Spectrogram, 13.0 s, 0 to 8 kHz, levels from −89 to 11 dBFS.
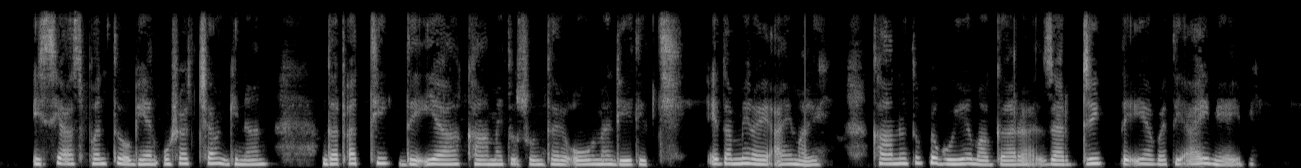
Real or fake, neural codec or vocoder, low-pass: fake; codec, 24 kHz, 0.9 kbps, WavTokenizer, medium speech release version 2; 7.2 kHz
